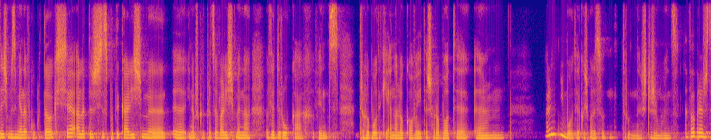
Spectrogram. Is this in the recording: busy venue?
yes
